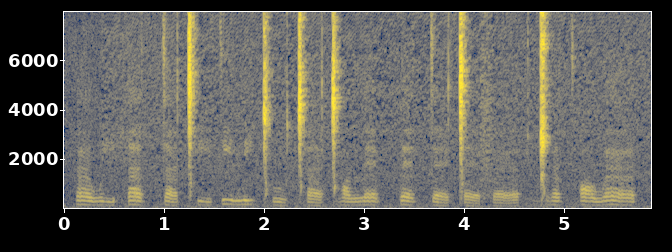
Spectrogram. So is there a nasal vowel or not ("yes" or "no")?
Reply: no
